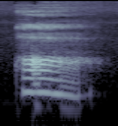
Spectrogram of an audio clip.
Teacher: may pronounce it like oh sorry I used the English intonation in Ukranian it would be rather straight ah so it won't be like a wave ah okay well you may say it like ah or like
